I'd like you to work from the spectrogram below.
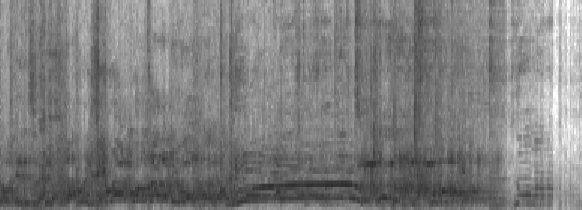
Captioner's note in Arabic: هتاف، ثرثرة، احتفال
